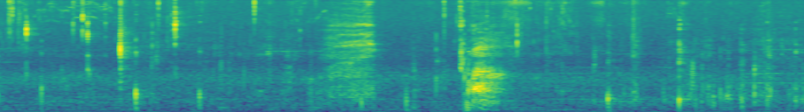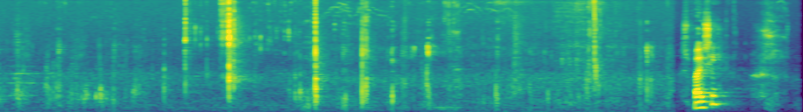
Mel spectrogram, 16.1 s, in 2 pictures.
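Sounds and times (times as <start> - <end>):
chewing food: 0.0 - 3.3, 4.0 - 14.9.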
